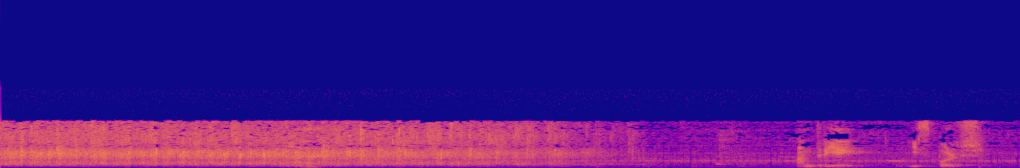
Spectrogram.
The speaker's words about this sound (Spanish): Próxima pregunta. Están aplaudiendo.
